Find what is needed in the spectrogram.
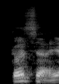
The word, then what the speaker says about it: Götze: How do you say his last name? – Götze.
